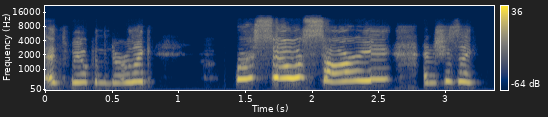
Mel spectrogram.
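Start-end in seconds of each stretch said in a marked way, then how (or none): 1.4-2.4 high, loud, gushing mock apology; retold apology. Jumpy friends to girl studying, retold apology. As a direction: imitate embarrassed friends apologizing profusely.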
